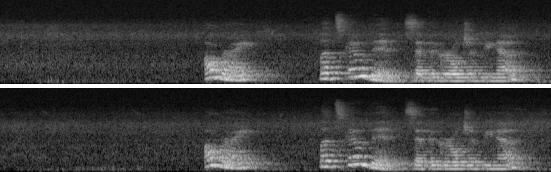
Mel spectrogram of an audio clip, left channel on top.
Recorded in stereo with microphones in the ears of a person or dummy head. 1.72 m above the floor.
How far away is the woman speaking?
About 1.1 m.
